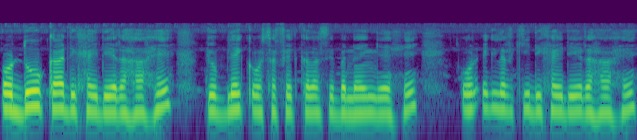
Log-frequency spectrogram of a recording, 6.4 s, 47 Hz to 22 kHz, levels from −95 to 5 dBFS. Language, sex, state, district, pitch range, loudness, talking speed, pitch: Hindi, male, Arunachal Pradesh, Longding, 160-180 Hz, -18 LUFS, 205 wpm, 165 Hz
